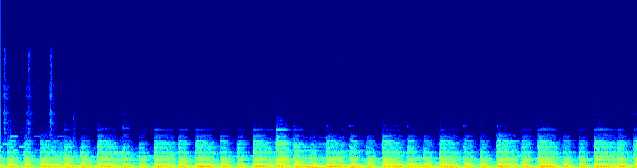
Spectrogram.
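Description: Fazioli grand piano playing a rhythmic, repeated chord figure over held low notes that shift every second or two.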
